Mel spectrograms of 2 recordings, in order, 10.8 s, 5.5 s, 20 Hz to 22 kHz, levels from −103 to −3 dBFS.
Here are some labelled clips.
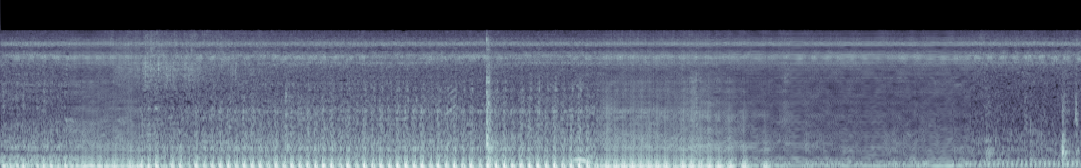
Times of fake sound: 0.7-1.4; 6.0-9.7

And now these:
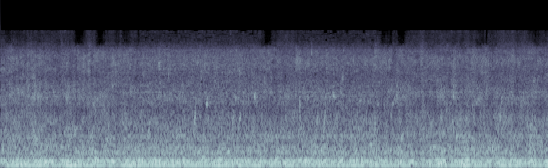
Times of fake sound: 0.0-1.4; 2.6-3.0; 3.8-5.5

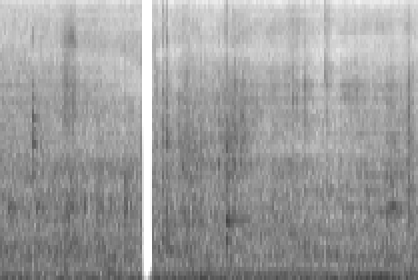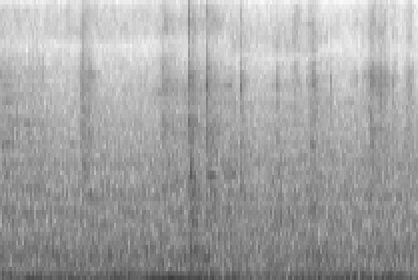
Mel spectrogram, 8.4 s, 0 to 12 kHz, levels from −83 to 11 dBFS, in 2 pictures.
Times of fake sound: 0.5-1.4; 2.5-4.1

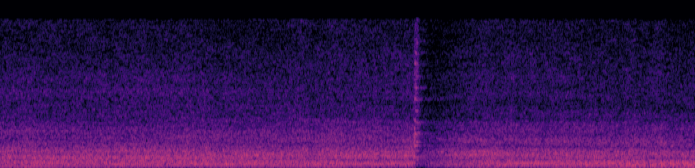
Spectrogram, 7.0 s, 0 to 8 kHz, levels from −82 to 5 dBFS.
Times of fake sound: none

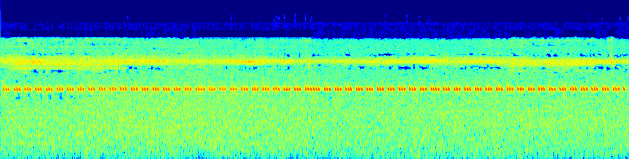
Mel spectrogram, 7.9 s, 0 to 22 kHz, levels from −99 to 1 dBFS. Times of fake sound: 2.5-3.9

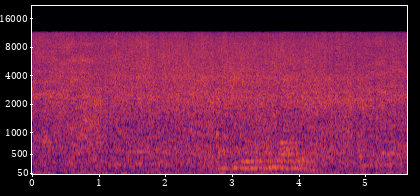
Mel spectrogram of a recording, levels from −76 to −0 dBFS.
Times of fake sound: 0.0-1.2; 4.4-5.6

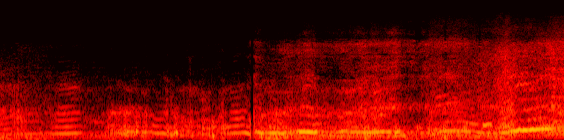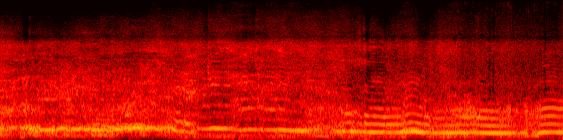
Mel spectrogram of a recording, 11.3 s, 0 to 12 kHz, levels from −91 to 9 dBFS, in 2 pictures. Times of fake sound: 0.4-4.3; 5.1-9.5

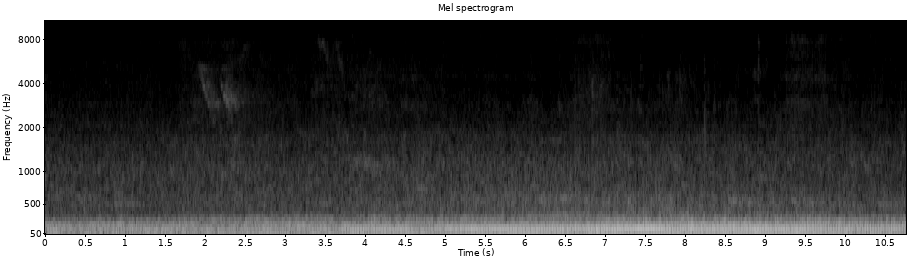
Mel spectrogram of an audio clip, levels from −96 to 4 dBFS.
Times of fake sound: 0.4-5.0; 6.5-10.8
